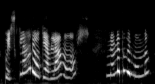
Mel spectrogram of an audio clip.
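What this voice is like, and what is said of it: Shrill squeaky woman's voice. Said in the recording (Spanish): “la voz de pito ... esa voz de mierda ... No se me da bien poner voz”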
